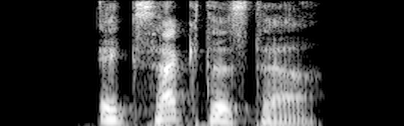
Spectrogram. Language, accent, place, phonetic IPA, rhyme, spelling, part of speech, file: German, Germany, Berlin, [ɛˈksaktəstɐ], -aktəstɐ, exaktester, adjective, De-exaktester.ogg
- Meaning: inflection of exakt: 1. strong/mixed nominative masculine singular superlative degree 2. strong genitive/dative feminine singular superlative degree 3. strong genitive plural superlative degree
